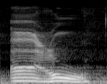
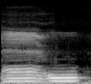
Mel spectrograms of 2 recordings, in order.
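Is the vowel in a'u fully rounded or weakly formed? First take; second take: fully rounded; weakly formed. First: The mouth is fully formed. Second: The mouth is not fully formed. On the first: The speaker calls it right. "tapi a'u" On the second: The speaker calls it wrong. "mulutnya kurang disempurnakan"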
